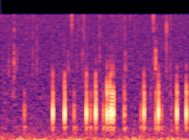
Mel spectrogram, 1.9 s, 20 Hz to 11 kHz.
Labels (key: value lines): label: biophony, knock croak
recorder: SoundTrap 300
